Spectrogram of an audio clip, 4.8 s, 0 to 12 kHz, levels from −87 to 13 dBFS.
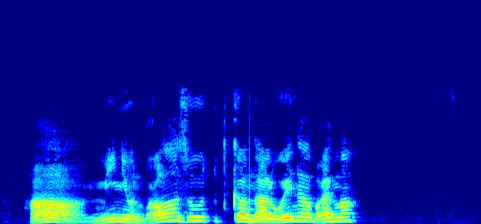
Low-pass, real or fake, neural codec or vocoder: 7.2 kHz; real; none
